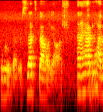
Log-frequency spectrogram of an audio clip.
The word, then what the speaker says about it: balayage: What's the difference between balayage and ombre?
